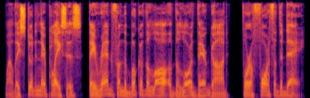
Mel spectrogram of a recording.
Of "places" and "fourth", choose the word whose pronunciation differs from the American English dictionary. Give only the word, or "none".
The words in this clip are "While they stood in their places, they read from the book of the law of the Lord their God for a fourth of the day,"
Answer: none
